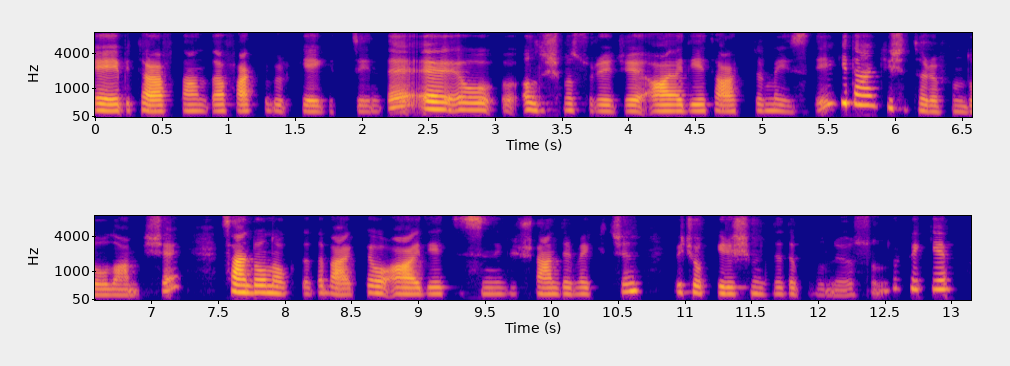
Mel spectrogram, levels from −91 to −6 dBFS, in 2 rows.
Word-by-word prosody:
eee, 180 -1 +6
bir 190 - -13
taraftan 170 -1 +3
da 175 0 +1
farklı 180 +1 -1
bir - - -7
ülkeye 165 -1 -4
gittiğinde, 160 -1 -4
eee, 215 -4 +6
o, 200 -1 0 0.2
alışma 195 -1 -4
süreci, 170 -3 -3
aidiyeti 175 +1 +3
arttırma 180 +1 -2
isteği 375 - -8
giden 350 -4 +5
kişi 245 - -7
tarafında 160 -3 -6
olan 155 0 -4
bir - - -21
şey. 360 - -6 0.3
Sen 220 -4 +9
de 215 - +3
o 210 -1 +5
noktada 185 +1 -4
belki 195 +2 0
o 190 - +2
aidiyet 180 0 +2
hissini 175 -2 -5
güçlendirmek 175 0 -4
için 245 +2 -4 0.2
birçok 210 -2 -5
girişimde 180 -1 -5
de 175 - -7
bulunuyorsundur. 160 - -18
Peki, 300 0 -3
180 Hz, 165 wpm, -26 LUFS, 170-205 Hz, 0.3 s, Sen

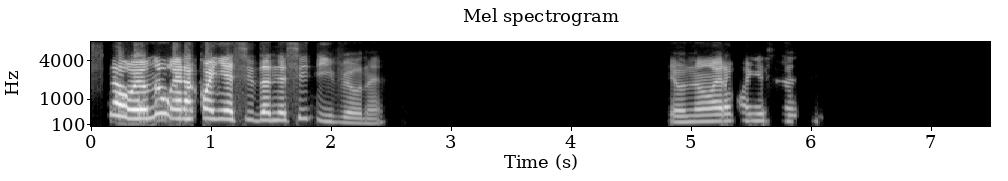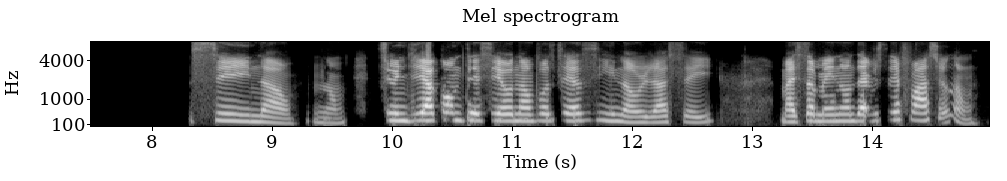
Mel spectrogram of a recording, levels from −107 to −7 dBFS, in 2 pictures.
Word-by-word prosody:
Não. 415 -6 +9
Eu 320 0 +11
não - - +2
era 315 -1 +8
conhecida 295 -4 +2
nesse 270 +5 -7
nível, 195 -8 -12
né. 155 +2 -20 2.4
Eu 200 0 -9
não 220 +2 -6
era 235 +1 -2
conhecida 245 -2 -15
assim. 230 +1 -26 2.2
Sim. 245 -4 -5
Não. 180 -6 -6
Não. 170 -1 -19 0.3
Se 255 - -8
um 250 - -1
dia 250 +1 +4
acontecer 255 -1 -3
eu 240 0 -1
não 235 -1 -4
vou 245 0 -9
ser 255 -1 -8
assim 250 0 -9
não. 200 -4 -6
Eu 190 - -10
já 195 +1 -5
sei. 200 +2 -16 0.5
Mas 210 -1 -2
também 230 -1 -3
não 235 0 -6
deve 235 0 -1
ser 275 +2 -9
fácil, 260 -1 -4
não. 150 - -15
240 Hz, 145 wpm, -22 LUFS, 215-265 Hz, 2.4 s, Eu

